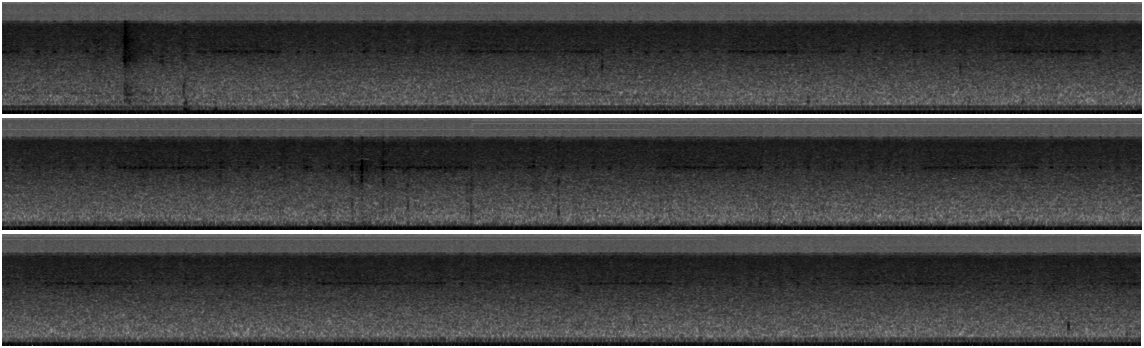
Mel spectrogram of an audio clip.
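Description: A deer crunches corn close by.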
